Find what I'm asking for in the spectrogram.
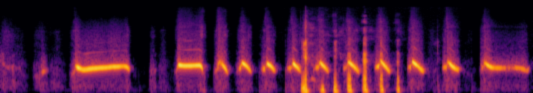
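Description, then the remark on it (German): A person whistles an imitation of a herring gull as heard from far away: a long held note, then a rapid series of short, breathy yelping whistles, some with harsh rasp, ending on another sustained tone. Loud, no talking. “Silbermöwe kannst du pfeifen. Kannst du die mal machen?”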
